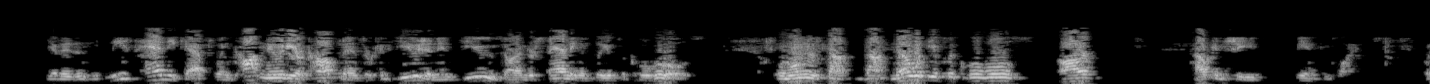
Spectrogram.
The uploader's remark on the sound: This teleconference panel discussion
